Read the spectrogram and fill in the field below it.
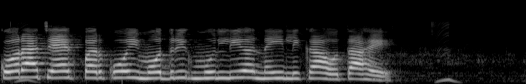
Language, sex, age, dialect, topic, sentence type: Hindi, female, 18-24, Marwari Dhudhari, banking, statement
